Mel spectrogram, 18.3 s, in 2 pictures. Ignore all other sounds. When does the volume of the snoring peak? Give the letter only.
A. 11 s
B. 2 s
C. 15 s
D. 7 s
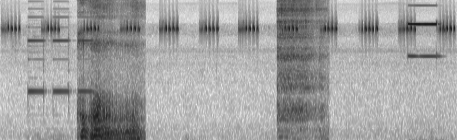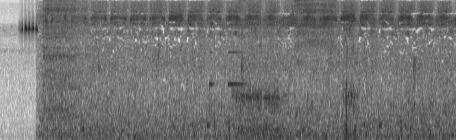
B.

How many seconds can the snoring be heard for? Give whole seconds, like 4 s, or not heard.
6 s.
